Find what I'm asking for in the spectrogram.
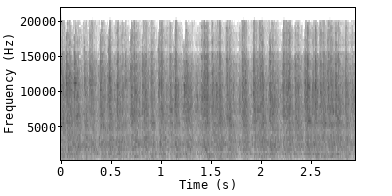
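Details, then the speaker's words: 1967 Pontiac Firebird V8 (new Holley Dominator carb, plugs, wires) idling after fixing oil-pressure problem from a botched distributor install; earlier squeak feared damage. Lumpy but even idle, no squeak, knock or tick; engine healthy, oil pressure present. "The question now is, does the motor still squeak? Because we already damaged it. I hope not. Got oil pressure?"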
